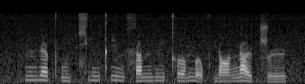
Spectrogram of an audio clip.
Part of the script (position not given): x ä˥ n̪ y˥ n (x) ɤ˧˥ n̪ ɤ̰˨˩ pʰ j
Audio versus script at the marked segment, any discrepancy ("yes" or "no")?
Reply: yes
